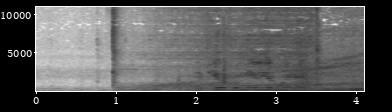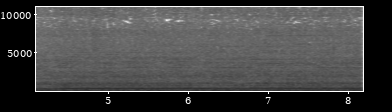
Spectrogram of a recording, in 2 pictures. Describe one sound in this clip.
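A workshop machine motor starts up and hums steadily.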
